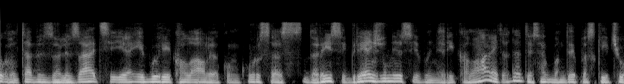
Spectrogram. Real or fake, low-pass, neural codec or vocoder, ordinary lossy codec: fake; 7.2 kHz; codec, 24 kHz, 1.5 kbps, HILCodec; MP3, 64 kbps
